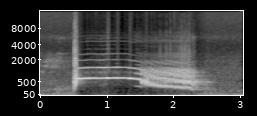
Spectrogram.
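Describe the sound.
Single hoot from an owl hooter tube call used in turkey hunting: a sharp click, then a sustained hollow tone that drops lower and trails off, heard alone.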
